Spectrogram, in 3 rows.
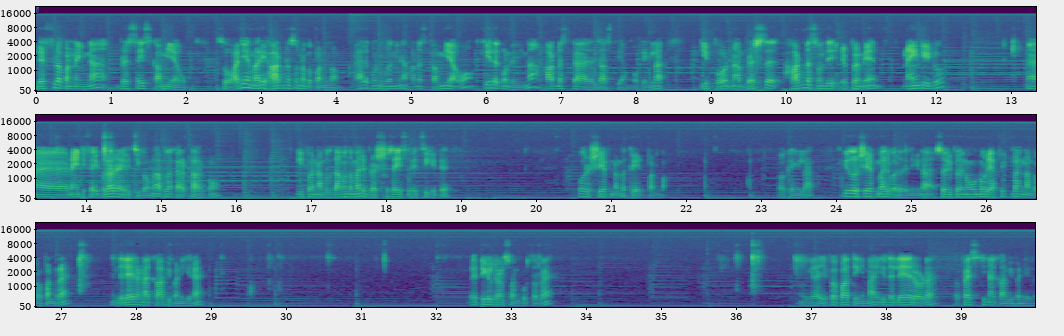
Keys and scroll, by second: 27.6 ctrl+j, 30.4 ctrl+t.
